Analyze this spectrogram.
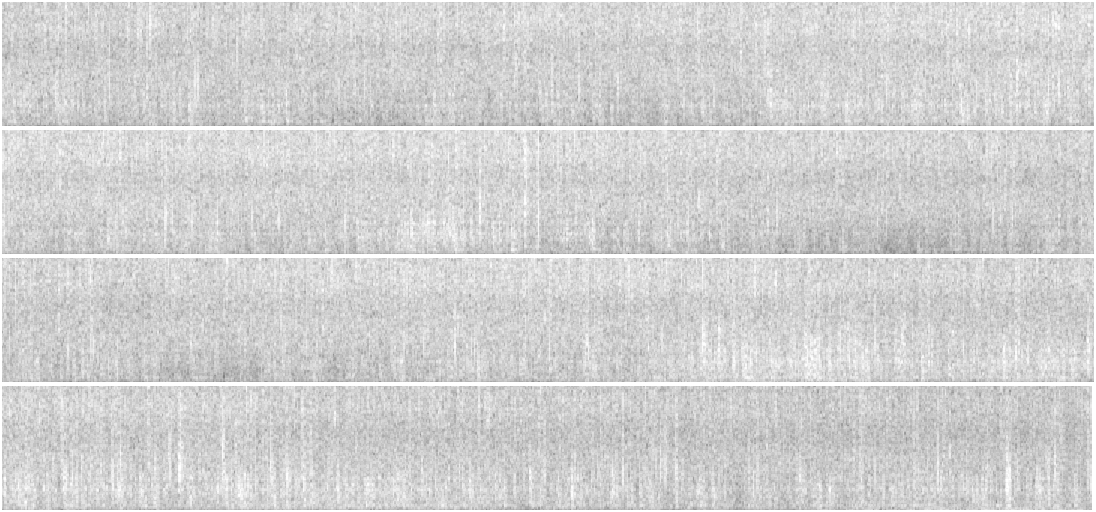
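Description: Steady rain pattering on a window pane. About two-thirds of the way through, a low rumble joins in underneath the rain.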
